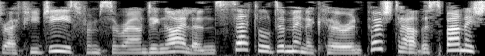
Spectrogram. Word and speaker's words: Dominica: are more adjective is Dominican in English it is pronounced with the syllable stress on the second I to distinguish it from the Dominican Republic where the stress is on the first I history early European contexts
